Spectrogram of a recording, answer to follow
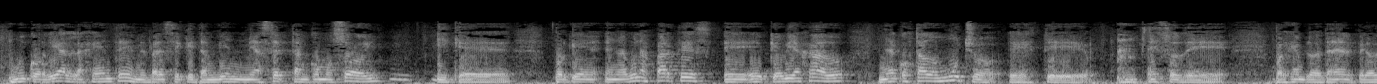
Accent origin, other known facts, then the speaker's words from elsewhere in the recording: Buenos Aires, Argentina; born there; now in El Bolsón, Argentina; Yo nací en Buenos Aires, en Capital Federal, en Chacarita.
